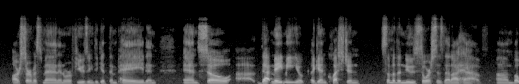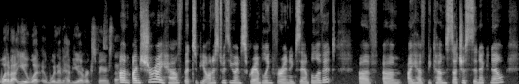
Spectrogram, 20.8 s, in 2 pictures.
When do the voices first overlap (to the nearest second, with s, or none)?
none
